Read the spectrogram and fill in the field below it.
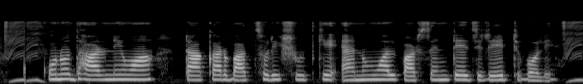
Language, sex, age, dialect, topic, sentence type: Bengali, female, 25-30, Standard Colloquial, banking, statement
